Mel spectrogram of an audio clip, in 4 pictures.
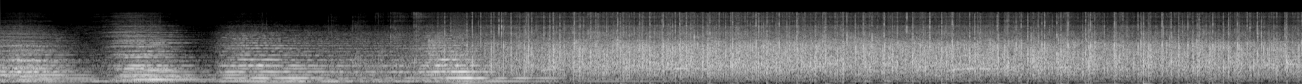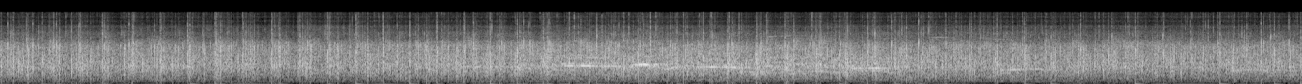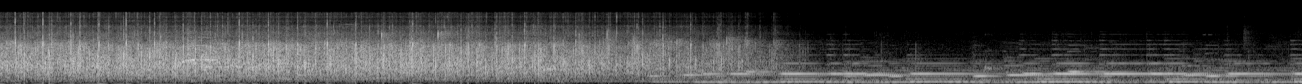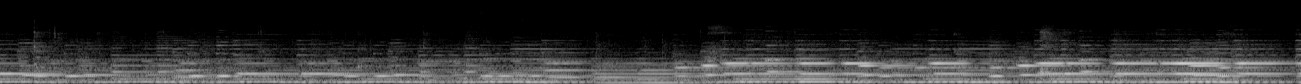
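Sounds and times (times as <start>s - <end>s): string orchestra chord: 0.0s - 6.5s
audience applause: 3.5s - 34.2s.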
